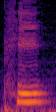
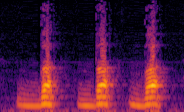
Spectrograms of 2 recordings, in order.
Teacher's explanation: say the P sound and the B sound are paired consonants they are produced exactly the same way here in your mouth but the P sound has no voicing · voicing but but you see that everything here stays the same the only difference is my vocal chords are either vibrating or they're not vibrating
